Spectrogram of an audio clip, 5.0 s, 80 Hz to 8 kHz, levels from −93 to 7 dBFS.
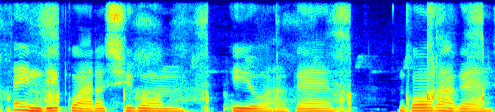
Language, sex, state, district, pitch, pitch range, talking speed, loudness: Chakma, female, Tripura, Unakoti, 180 Hz, 175-195 Hz, 110 wpm, -17 LUFS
